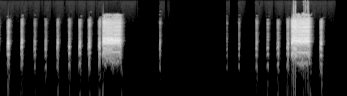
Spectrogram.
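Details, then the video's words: Wild junglefowl hen: repeated clucks build into a loud, raspy squawk, then a lone cluck and a quiet gap follow, before a second run of clucks rises into another squawk and a final cluck. "Suab poj qaib qus tsauj dib tuaj zoo heev"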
